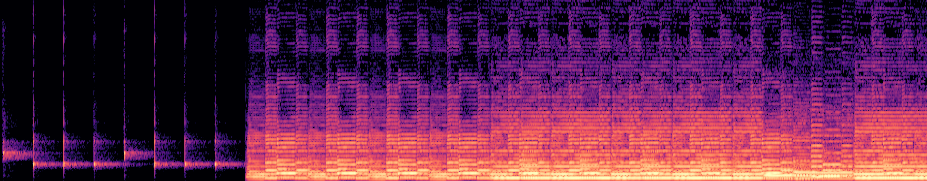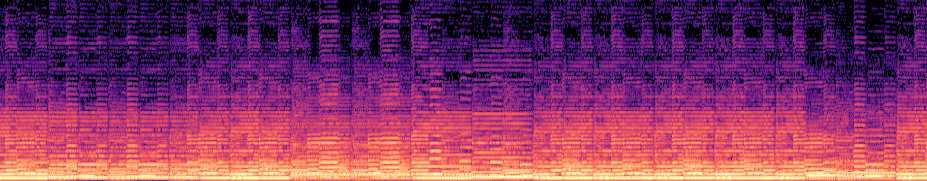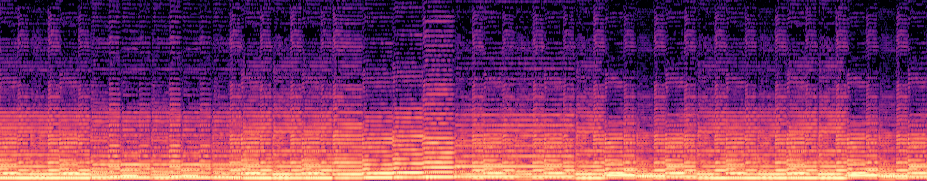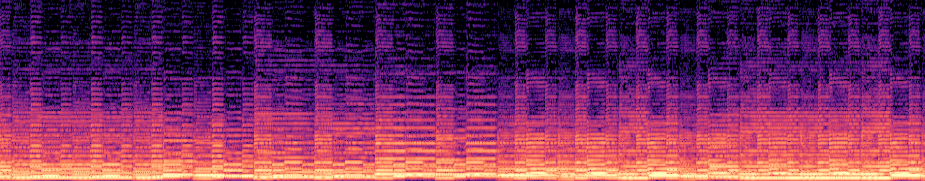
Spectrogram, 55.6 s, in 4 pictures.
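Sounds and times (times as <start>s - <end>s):
two alto saxophones and a tenor saxophone playing boogie: 3.7s - 55.5s.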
